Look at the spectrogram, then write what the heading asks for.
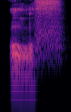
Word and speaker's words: of: Now let's take a look at two little words that non-native speakers usually pronounce the same way, and that is with an F sound. However, only one of them has a F sound. Off and of. One has a strong F sound and the other has a strong V sound.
